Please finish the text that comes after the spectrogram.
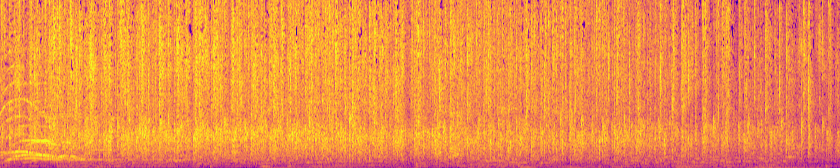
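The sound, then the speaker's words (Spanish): A large audience claps steadily and loudly throughout to welcome two guests, a dense continuous wash of applause with a few faint cheers or voices mixed in, sustained for the whole stretch. “Vamos a recibir con un fuerte aplauso a Javi Nieves y Mara Mate.”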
